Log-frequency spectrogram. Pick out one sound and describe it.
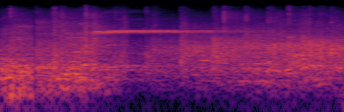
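A referee's whistle blows one long blast.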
